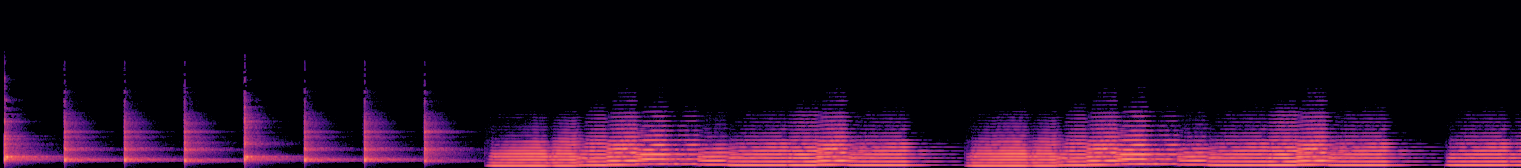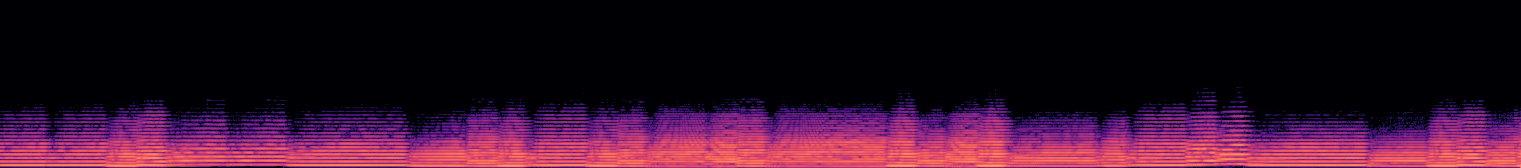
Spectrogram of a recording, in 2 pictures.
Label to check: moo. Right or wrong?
Wrong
